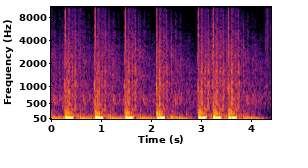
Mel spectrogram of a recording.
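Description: A modded weapon in Fallout 4 fires rapidly, with loud, booming shots coming in a steady rhythm of about two per second, each ringing into the next.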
